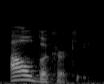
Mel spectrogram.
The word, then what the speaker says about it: Albuquerque: that q you you'll just pronounce it with a k albuquerque after that we have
